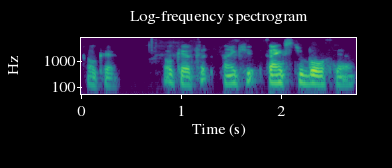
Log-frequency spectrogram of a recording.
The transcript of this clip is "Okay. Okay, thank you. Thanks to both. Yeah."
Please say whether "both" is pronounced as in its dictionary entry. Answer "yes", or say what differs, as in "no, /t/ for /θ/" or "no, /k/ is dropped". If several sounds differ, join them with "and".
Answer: yes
